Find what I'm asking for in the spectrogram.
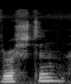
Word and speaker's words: Rushton: Sure, my name's Steve Rushton, full name Stephen, S-T-E-P-H, middle name Peter, P-E-T-E-R, surname Rushton, R-U-S-H-T-O-N.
